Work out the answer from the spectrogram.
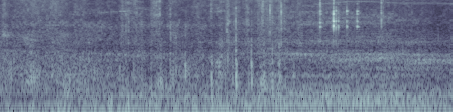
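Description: A vehicle engine idling steadily, with metal chain links clinking for about half a second around three seconds in as a tow chain is hooked onto a hitch.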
